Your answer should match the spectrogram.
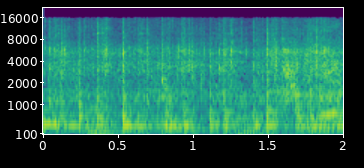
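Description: Battery-powered walking toy pig and dog running, playing an electronic tune with a steady held note and a low beat about once a second, with light clicks from the toys' workings.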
